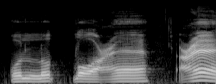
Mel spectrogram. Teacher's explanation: Jadi cara membacanya itu dari lu ini langsung masuk ke huruf syamsiyah, ke huruf dha ini. Jadi huruf lamnya ini kan nggak ada tanda bacanya nih. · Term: idgham syamsiyah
